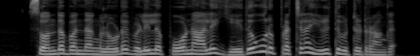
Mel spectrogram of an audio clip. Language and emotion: Tamil, sad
